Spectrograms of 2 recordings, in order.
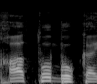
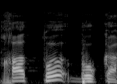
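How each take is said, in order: Both takes have the same delivery.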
